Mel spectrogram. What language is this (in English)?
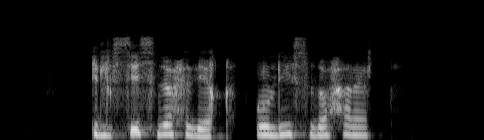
Kabyle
